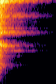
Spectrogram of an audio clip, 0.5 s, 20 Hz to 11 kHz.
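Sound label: SY77 tambourine; Crypton - DrumBase5000; SY77 DRUMS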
